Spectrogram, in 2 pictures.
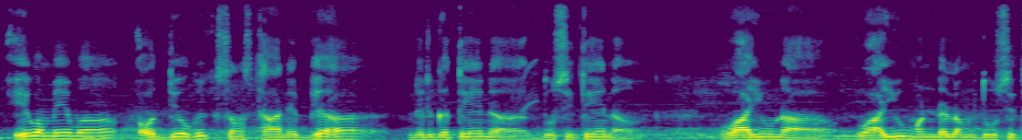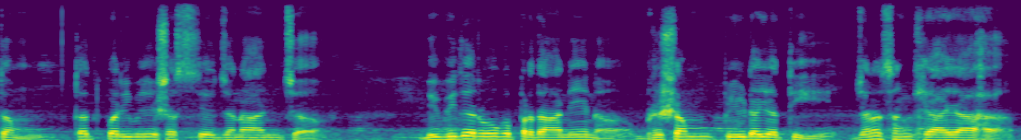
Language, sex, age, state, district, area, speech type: Sanskrit, male, 18-30, Uttar Pradesh, Lucknow, urban, spontaneous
